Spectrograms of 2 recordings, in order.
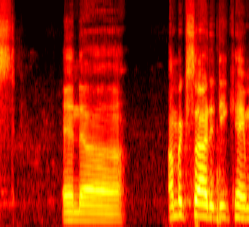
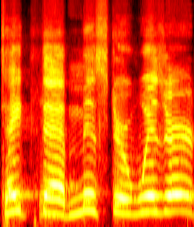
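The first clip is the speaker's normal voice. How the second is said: very loud, booming, high-pitched, drawn-out yell; 9 semitones higher, 9 dB louder than usual. Reading out a chat message with lots of exclamation points: imitating a yell. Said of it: "Wizard was really loud".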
